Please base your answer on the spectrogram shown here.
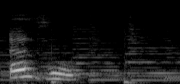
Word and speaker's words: avô: Grand-père, c'est avô. Avô. Grand-père, c'est avô. Et attention à l'écriture et aussi à la prononciation.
